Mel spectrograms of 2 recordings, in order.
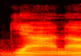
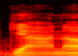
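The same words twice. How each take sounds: Both takes have the same delivery.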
